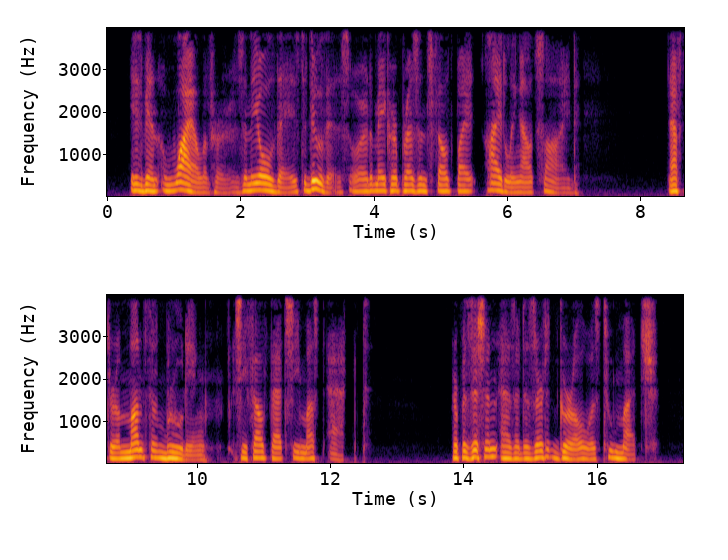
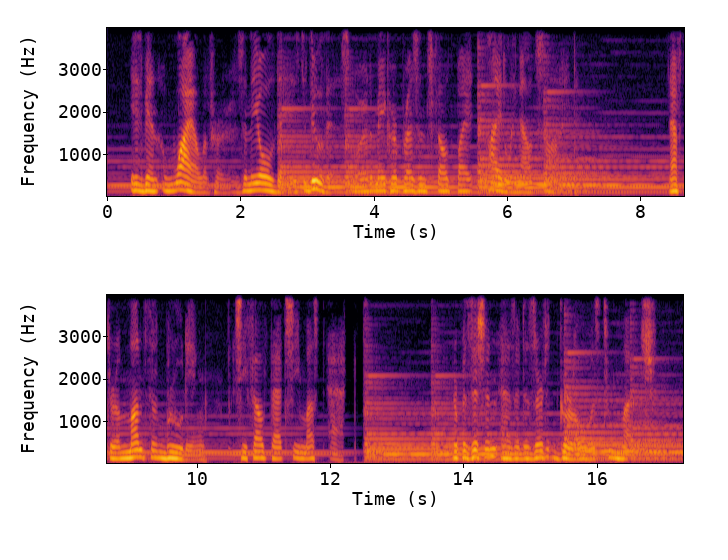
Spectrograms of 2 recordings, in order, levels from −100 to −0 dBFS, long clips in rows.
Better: first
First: none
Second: background sound (Musical instrument); 7 dB below the speech

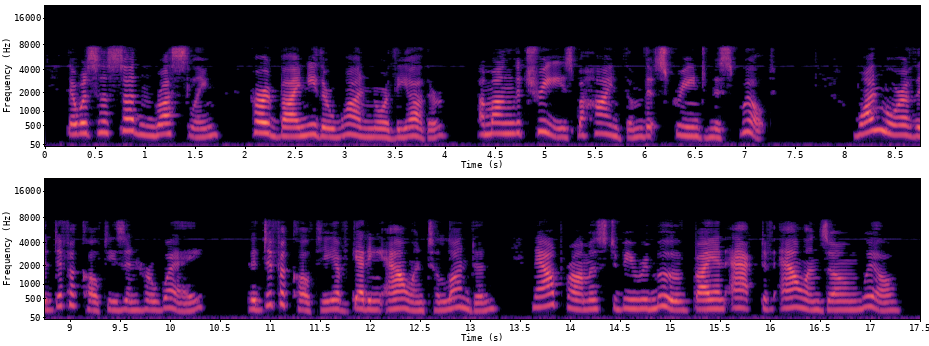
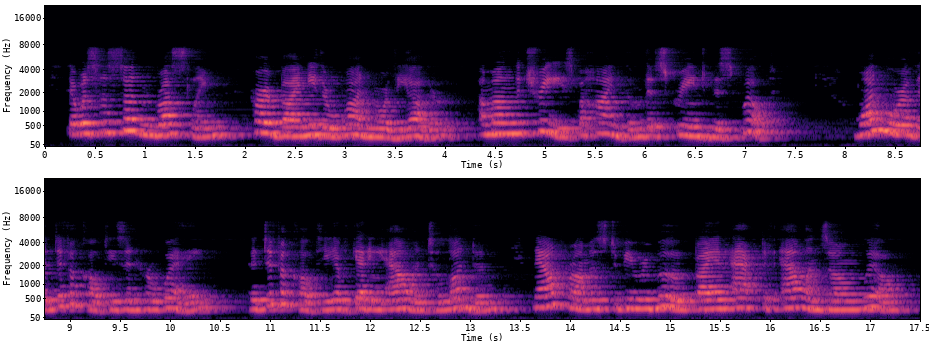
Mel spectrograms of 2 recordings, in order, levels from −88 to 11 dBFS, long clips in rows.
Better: first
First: none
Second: room echo; dies away in 0.8 s

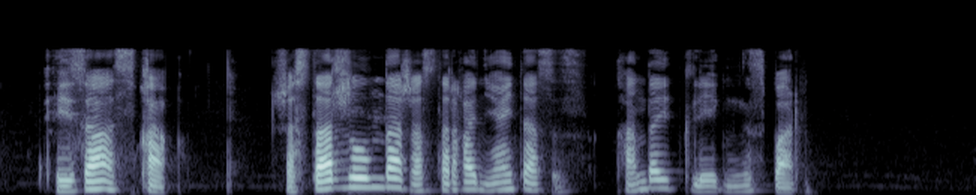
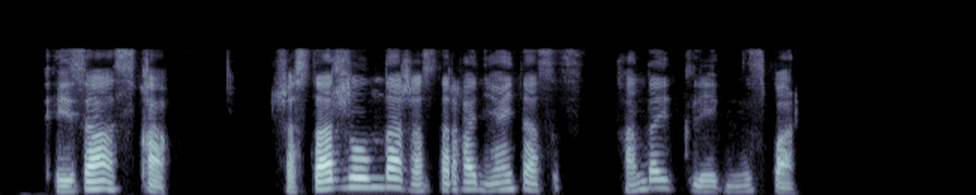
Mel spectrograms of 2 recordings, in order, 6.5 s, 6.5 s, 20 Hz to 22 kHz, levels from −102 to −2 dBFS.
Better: first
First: none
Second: noise reduction (neural mask model Resemble Enhance denoiser)

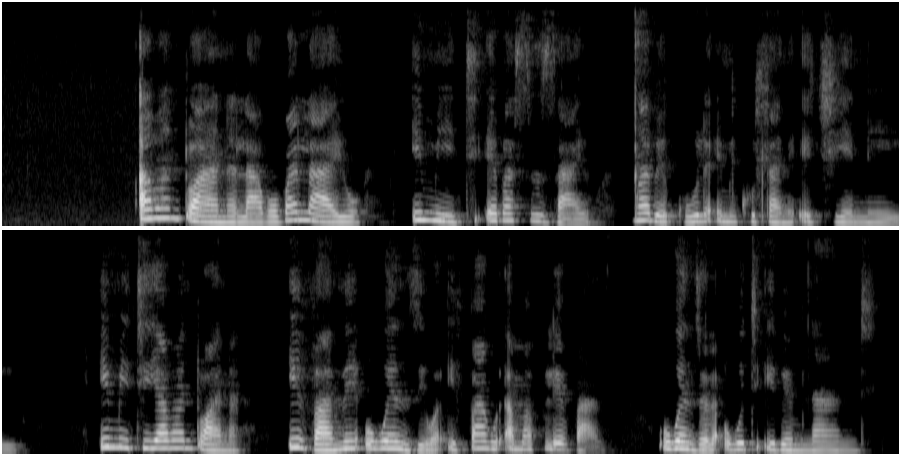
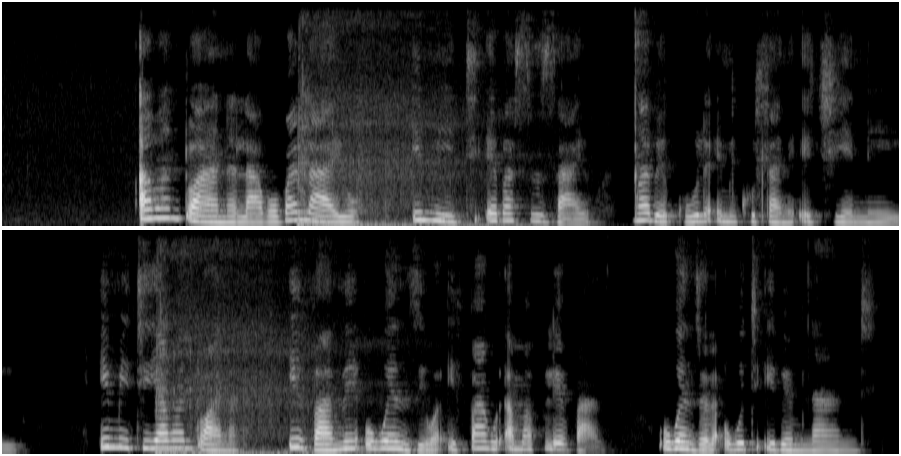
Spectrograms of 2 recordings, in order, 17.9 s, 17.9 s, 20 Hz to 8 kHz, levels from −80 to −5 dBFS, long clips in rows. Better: first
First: none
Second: background sound (Boom); 18 dB below the speech

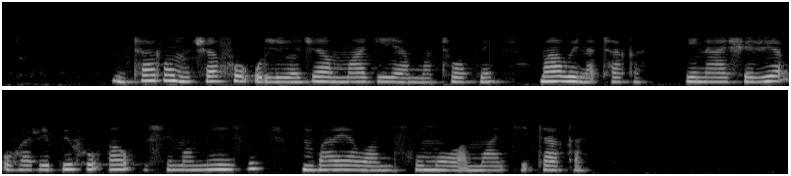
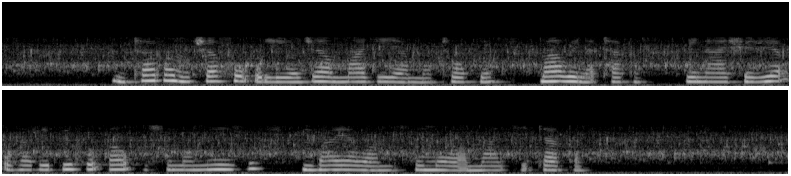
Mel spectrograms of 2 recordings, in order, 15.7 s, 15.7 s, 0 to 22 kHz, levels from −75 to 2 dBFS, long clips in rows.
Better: first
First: none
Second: background sound (Stream); 15 dB below the speech

